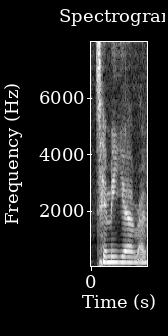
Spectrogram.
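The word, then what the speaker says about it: Timi Yuro: Have you ever heard of someone called Timmy Euro? No. In life. No. I know her name, but I don't know. I would say she is, on the whole, my favourite singer. What's her name? Timmy Euro.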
